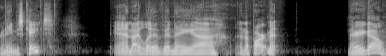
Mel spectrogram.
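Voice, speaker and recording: An American accent at a fairly slow pace, with long, frequent pauses, ordinary pitch variation and a dry, close sound with no echo. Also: man, medium pitch for a man. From upstate New York, Syracuse area. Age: 30s. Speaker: podcast host. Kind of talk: casual solo podcast talk. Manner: animated, conversational with many fillers.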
